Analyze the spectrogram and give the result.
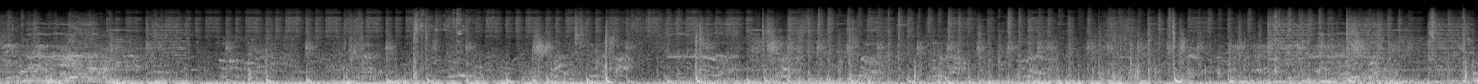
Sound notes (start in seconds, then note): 3.8 blows thudding; 12.0 blows thudding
